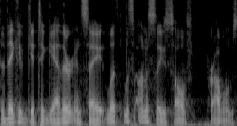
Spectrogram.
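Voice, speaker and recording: In a very clean recording with a silent background, a man speaks very deep and low, with vocal fry, lively intonation and a dark, mellow tone. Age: 40s. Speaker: educator and entrepreneurship guest. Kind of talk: casual chat. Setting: studio.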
